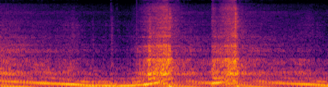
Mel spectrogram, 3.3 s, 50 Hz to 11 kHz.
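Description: A 2009 Maserati Quattroporte S with a 4.7 V8 is heard from close by as it settles from a high idle, then blips its throttle twice in sharp, loud revs, each falling back toward a low rumble.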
